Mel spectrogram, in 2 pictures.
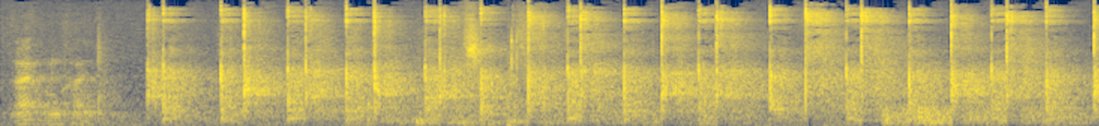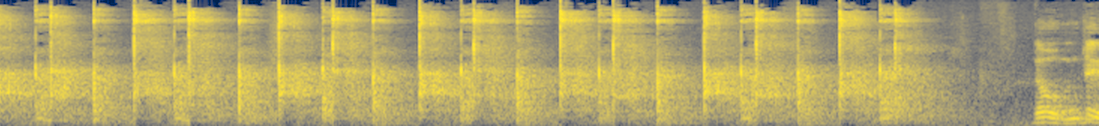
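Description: A ping-pong ball clicks rapidly against a paddle and table.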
